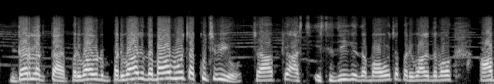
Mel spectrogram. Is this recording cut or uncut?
uncut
